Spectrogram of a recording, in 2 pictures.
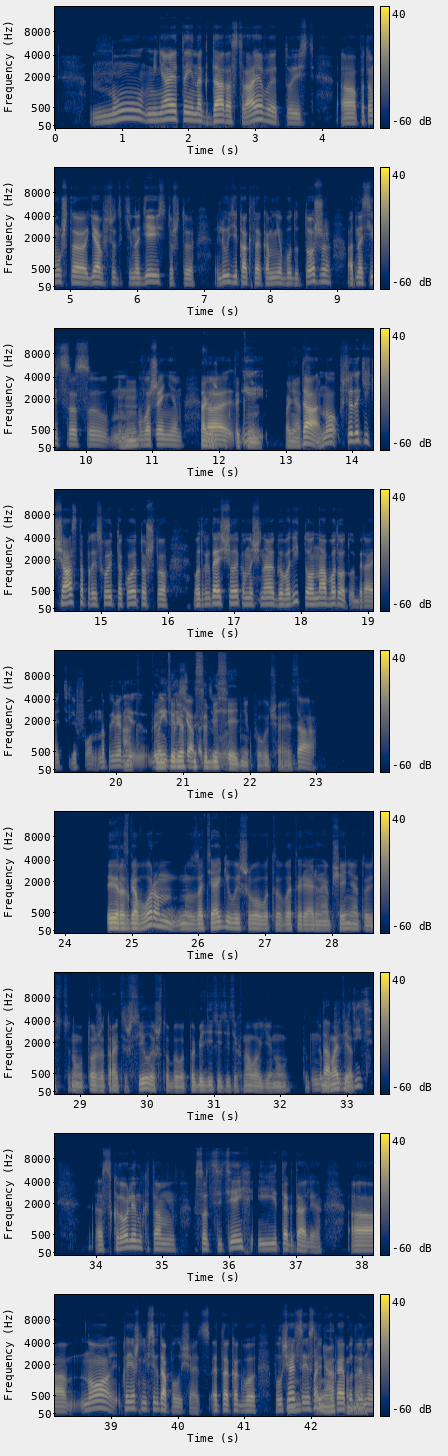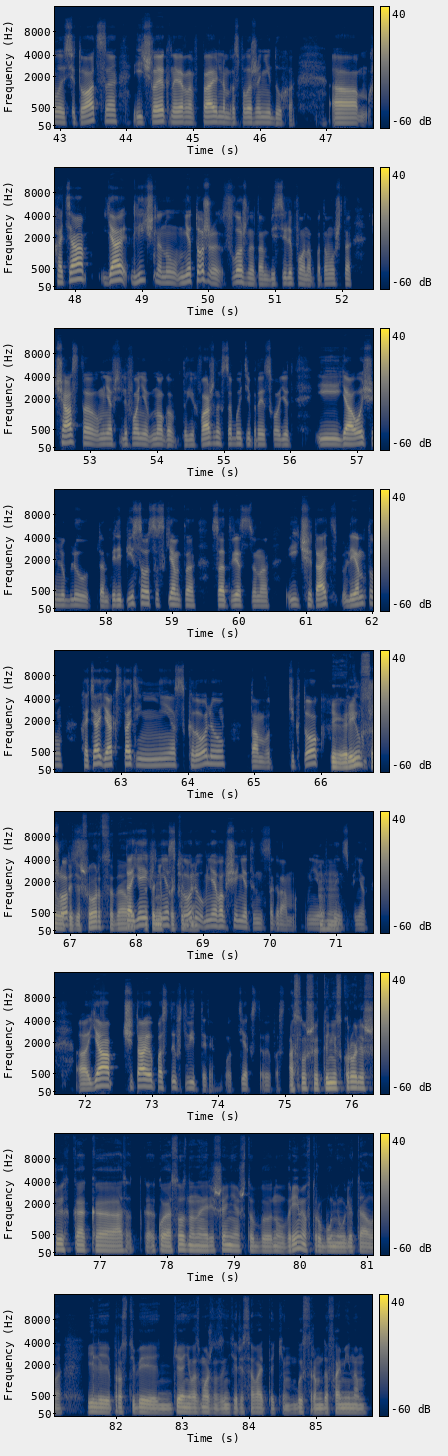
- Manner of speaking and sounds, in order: other background noise
- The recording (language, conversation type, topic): Russian, podcast, Как вы подходите к теме экранного времени и гаджетов?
